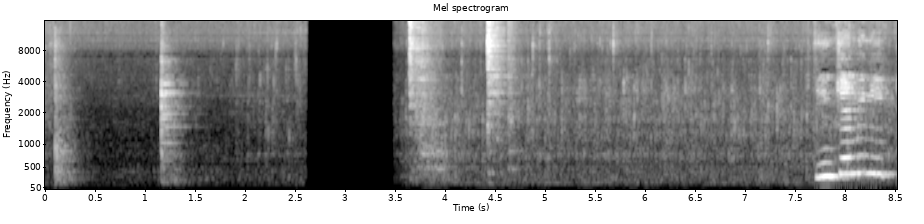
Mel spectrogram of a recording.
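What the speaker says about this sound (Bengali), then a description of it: "ব্রকলির সাথে পনির বেশ ভালো করে মিক্স করে দেবো।" Fried paneer being stirred into cooked broccoli in a pan, with a few sharp spoon scrapes and clinks, then a steady low sizzle that swells loudly near the end.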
